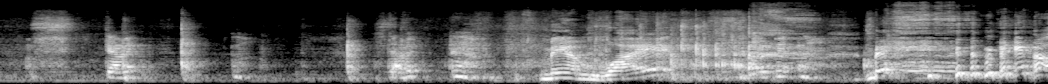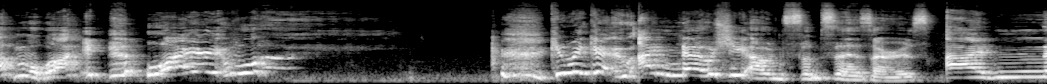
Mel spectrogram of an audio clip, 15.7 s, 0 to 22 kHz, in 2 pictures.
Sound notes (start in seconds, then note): 5.5 laughing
